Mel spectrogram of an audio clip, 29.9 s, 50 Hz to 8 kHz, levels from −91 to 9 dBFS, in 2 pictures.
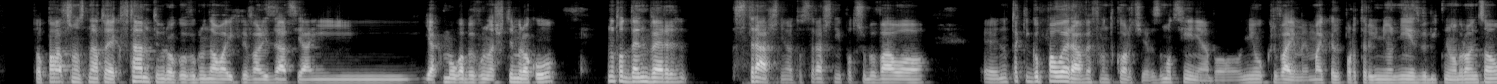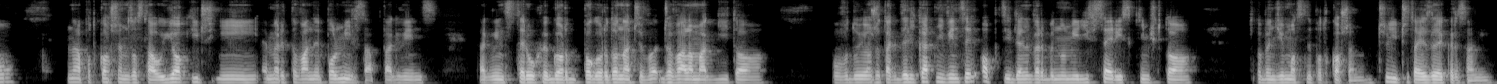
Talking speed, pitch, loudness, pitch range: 175 wpm, 120 Hz, -19 LUFS, 115-125 Hz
